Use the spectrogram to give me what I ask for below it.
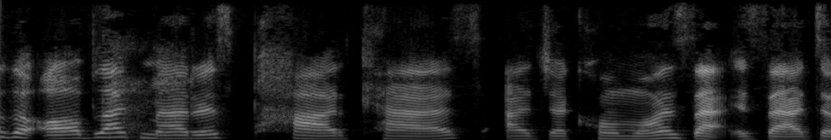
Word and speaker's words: Agyakomah: well welcome to the all black matters podcast at jaka is that is that did I pronounce it correctly yeah at jaka you got it there we go there we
